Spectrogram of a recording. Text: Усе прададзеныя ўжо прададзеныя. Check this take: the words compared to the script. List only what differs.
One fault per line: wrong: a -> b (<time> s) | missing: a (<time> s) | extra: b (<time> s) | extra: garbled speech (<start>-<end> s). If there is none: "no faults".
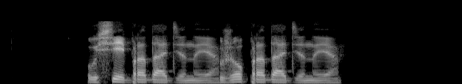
no faults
